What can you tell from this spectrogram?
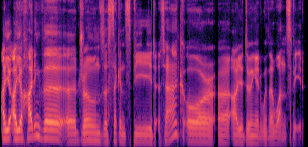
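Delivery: ordinary delivery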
